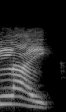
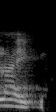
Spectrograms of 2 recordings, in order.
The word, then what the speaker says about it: like: verbo Elvia escúchame di like like playa ya verbo Buscar no se pronuncia Li ya Elvia se pronuncia like ok En este caso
